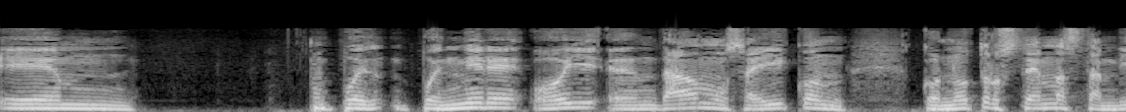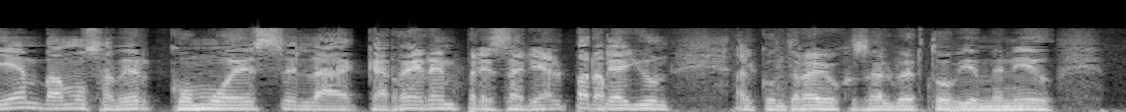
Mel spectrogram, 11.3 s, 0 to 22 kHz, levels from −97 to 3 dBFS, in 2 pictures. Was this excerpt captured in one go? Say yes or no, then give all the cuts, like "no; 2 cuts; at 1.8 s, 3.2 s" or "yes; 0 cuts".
no; 2 cuts; at 6.4 s, 8.7 s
